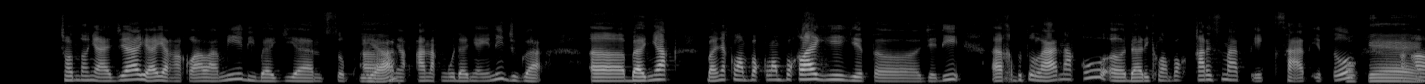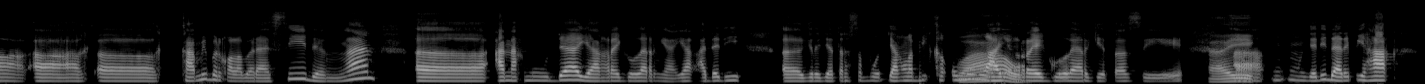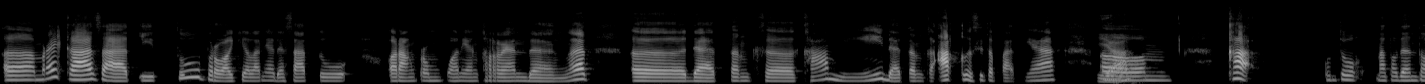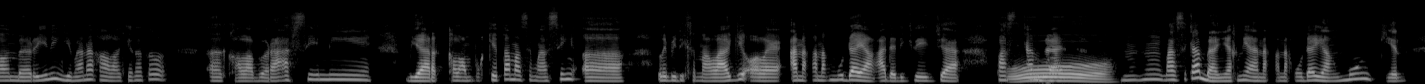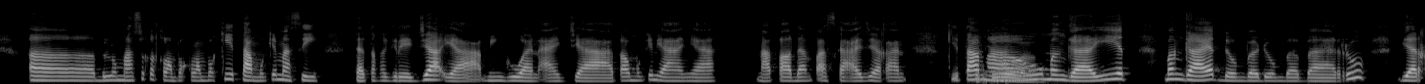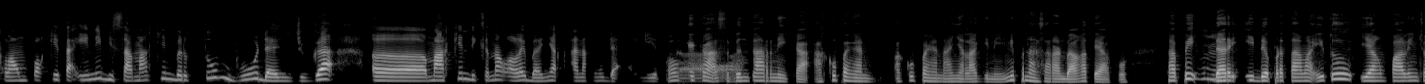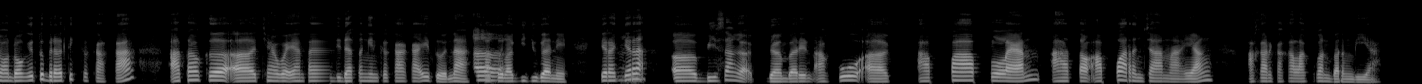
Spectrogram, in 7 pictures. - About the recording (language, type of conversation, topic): Indonesian, podcast, Ceritakan pengalaman kolaborasi kreatif yang paling berkesan buatmu?
- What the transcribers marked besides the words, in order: lip smack; other background noise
